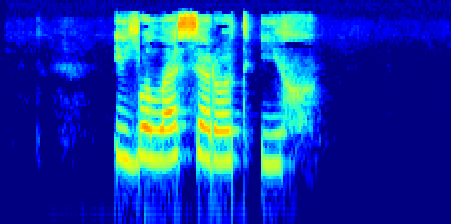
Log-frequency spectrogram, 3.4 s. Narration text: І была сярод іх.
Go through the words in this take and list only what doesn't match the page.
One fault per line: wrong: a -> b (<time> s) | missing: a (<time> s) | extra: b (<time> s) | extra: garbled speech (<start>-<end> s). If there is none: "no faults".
no faults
